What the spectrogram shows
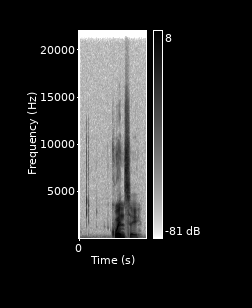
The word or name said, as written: Quincy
